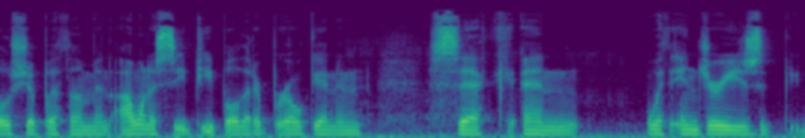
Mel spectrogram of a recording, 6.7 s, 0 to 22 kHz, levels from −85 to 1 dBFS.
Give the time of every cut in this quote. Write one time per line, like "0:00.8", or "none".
none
